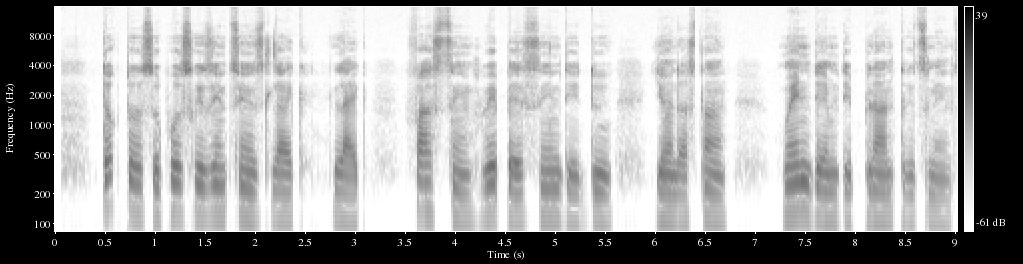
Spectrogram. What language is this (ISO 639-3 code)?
pcm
